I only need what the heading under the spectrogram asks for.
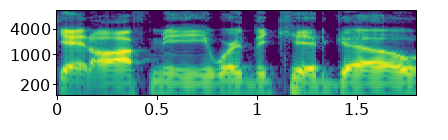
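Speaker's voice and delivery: ordinary talk, nothing marked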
